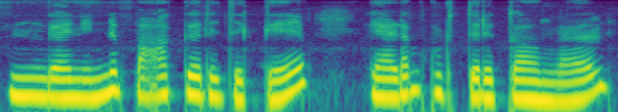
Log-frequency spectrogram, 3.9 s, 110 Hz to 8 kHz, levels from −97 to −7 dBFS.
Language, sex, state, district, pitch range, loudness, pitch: Tamil, female, Tamil Nadu, Nilgiris, 190-225 Hz, -14 LUFS, 200 Hz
